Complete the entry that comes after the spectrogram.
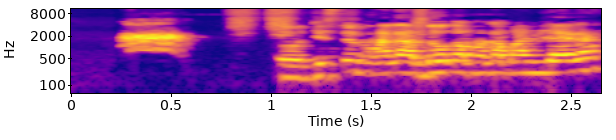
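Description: A crow gives one harsh, nasal caw close by outdoors, then a voice starts talking right after it.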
